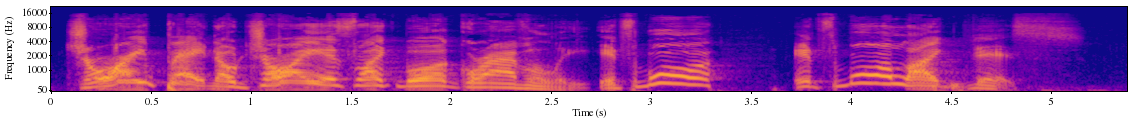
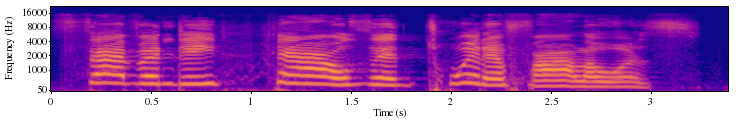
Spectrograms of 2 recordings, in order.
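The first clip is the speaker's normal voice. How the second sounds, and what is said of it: Put-on old lady voice. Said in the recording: “my general old lady voice”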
